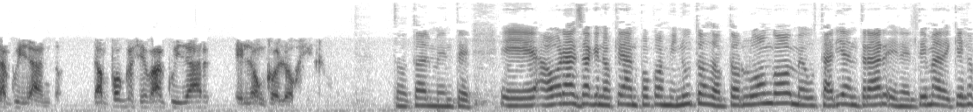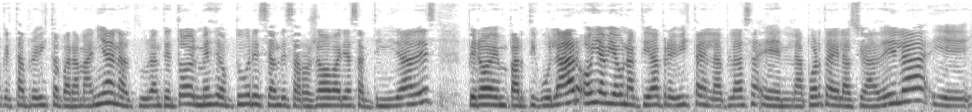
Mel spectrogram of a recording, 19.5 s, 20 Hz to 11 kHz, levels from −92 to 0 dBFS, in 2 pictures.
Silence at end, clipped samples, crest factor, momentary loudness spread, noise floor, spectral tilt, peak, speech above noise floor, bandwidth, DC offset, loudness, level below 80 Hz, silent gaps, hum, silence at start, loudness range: 0 s; under 0.1%; 20 dB; 8 LU; -59 dBFS; -5.5 dB/octave; -10 dBFS; 29 dB; 10.5 kHz; under 0.1%; -31 LUFS; -66 dBFS; none; none; 0 s; 3 LU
